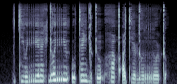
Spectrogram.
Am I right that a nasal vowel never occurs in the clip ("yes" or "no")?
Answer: no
